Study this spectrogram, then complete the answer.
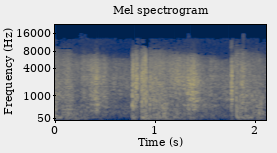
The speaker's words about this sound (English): Israeli artillery and warplanes are pounding Gaza in a bid to destroy a vast network of Hamas tunnels.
